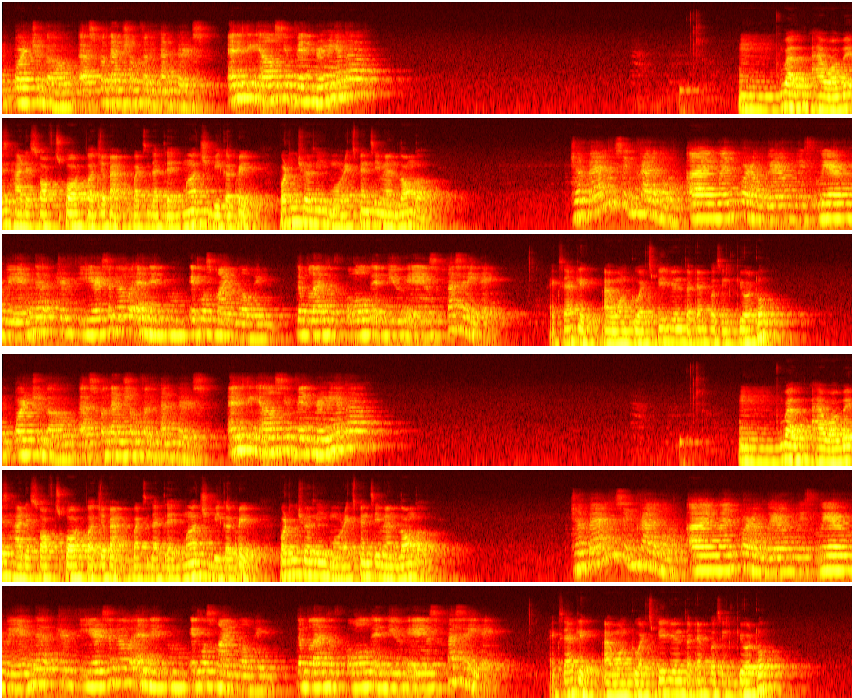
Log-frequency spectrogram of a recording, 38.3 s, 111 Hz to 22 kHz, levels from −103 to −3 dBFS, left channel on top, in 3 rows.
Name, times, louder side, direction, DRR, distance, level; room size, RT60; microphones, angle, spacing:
voice 1, 0.0-3.0 3.4-5.5 21.3-29.5 29.9-32.9, equal, 85° left, -2 dB, 5.7 m, -30 dB
voice 2, 11.1-16.5 16.9-19.2 33.7-37.0, right 1 dB, 5° left, 0 dB, 1.9 m, -27 dB
16.0 x 6.5 x 9.4 m, 1.1 s
head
